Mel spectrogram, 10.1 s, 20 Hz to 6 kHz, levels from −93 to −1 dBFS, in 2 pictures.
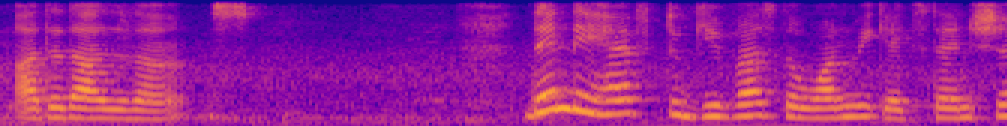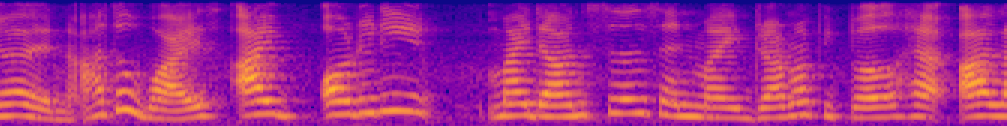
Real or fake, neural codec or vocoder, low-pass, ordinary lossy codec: real; none; 5.4 kHz; none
